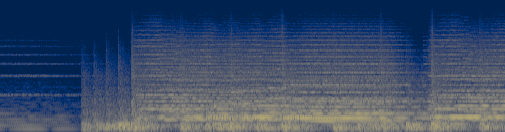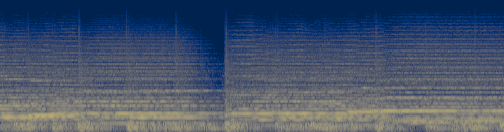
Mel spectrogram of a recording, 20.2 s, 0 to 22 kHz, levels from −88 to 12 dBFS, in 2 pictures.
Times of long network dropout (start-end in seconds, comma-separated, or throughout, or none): none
